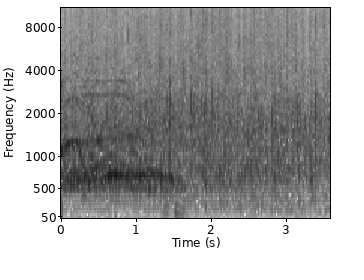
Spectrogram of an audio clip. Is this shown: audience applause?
yes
